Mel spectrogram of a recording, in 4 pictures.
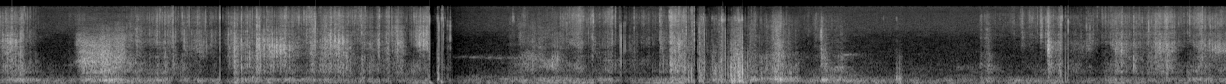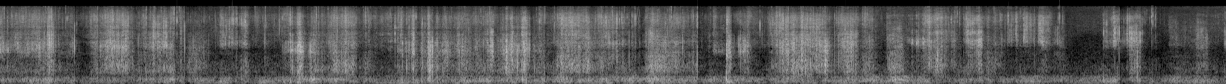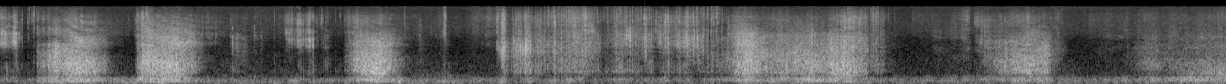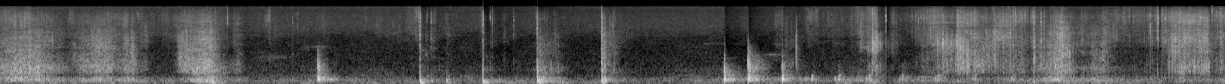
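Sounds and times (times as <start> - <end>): grit falling onto rubble: 0.0 - 8.4, 9.8 - 40.2, 40.9 - 43.0, 44.0 - 49.0
concrete pieces snapping: 10.2 - 25.0, 25.9 - 31.9, 44.6 - 49.0.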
